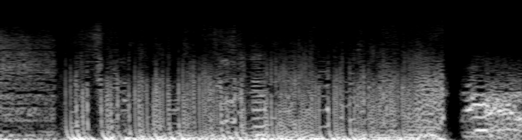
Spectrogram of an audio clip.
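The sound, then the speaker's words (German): Intro jingle for a radio show: a loud, dense wash of music and booming effects running throughout, broken by one brief sharp gap near the end. “So, ansonsten knallen wir jetzt hier erstmal das Intro-Ding drin”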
